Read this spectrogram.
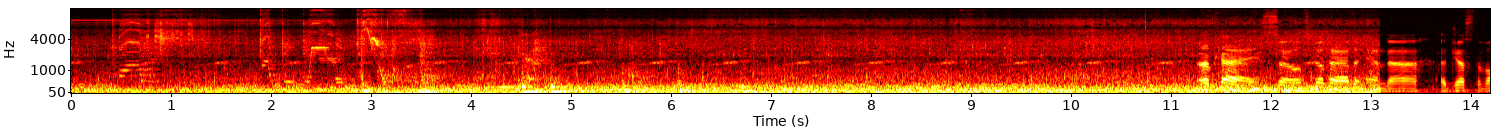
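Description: A fire roars and crackles loudly.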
